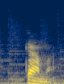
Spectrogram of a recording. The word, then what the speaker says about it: cama: En el segundo ejemplo encontramos la palabra cama, donde sabemos que de la misma manera está conformada por 2 sílabas, la primera que es K y la segunda que es ma.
